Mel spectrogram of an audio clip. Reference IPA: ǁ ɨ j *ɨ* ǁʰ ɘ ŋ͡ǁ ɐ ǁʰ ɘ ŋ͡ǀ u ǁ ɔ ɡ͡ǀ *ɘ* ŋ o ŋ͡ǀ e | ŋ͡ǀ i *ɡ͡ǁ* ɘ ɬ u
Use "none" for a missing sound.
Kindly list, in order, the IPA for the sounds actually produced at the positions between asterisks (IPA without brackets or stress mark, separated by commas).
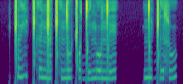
i, e, ɡ͡ǁ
